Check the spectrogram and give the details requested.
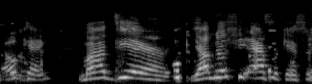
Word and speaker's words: Madiare: My dear.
